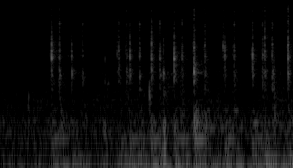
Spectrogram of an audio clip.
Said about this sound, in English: Here, I'll look it up on Google. I'll type it.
